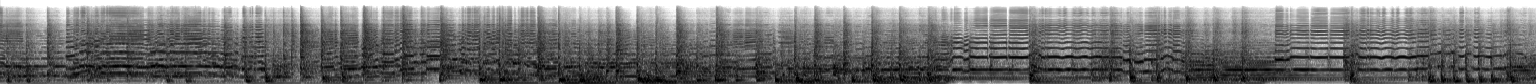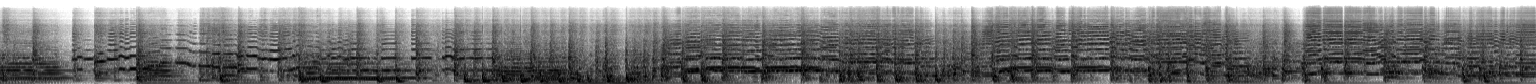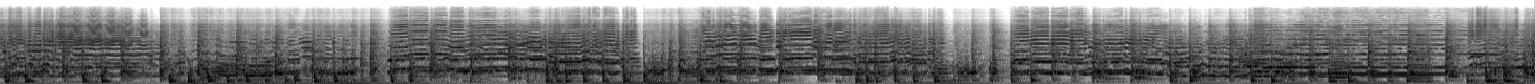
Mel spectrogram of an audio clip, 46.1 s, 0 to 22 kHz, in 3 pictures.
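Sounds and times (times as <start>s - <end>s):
brass band playing: 0.0s - 46.0s
bass drum beat: 4.7s - 9.7s, 42.3s - 46.0s.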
